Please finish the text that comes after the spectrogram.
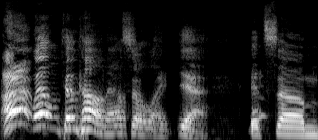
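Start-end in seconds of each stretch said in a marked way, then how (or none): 0.0-1.2 very high, cheery, bouncy, upbeat voice. Showing how the villain Bob delivers a line: happy, upbeat. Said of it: "you gotta do it in this happy, upbeat".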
